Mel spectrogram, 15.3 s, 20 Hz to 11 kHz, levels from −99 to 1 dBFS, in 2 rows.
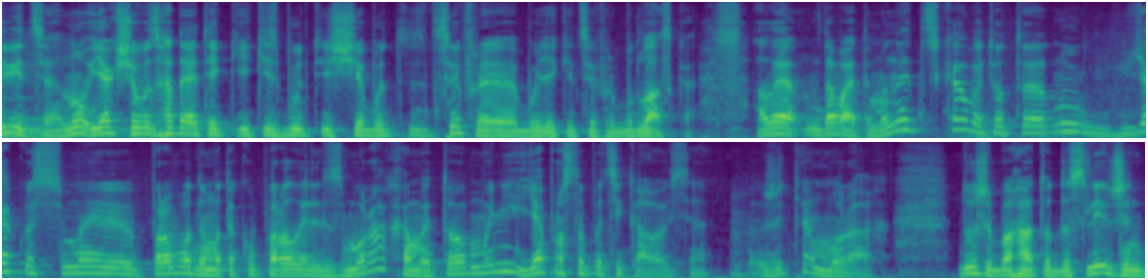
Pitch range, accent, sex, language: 110-140 Hz, native, male, Ukrainian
